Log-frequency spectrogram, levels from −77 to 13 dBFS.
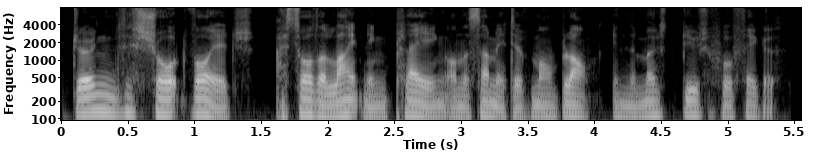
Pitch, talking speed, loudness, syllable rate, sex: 95 Hz, 215 wpm, -19 LUFS, 5.7 syllables/s, male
